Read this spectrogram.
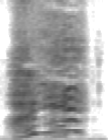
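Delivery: very high, loud shocked "Hayi!"; outraged cry. Real, not acted. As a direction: shriek out in disbelief. Outraged exclamation.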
